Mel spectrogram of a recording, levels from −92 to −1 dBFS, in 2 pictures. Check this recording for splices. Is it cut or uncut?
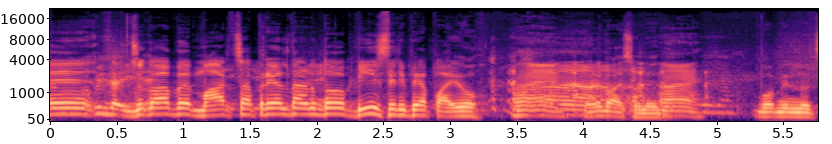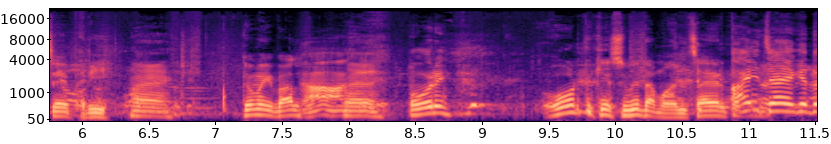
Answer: uncut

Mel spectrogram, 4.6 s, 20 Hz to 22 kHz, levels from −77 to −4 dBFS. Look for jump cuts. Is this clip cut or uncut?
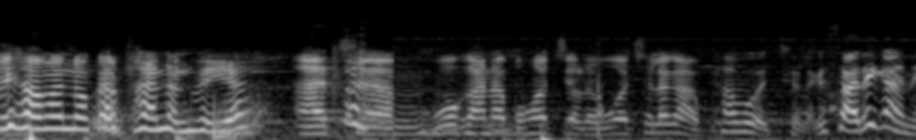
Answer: cut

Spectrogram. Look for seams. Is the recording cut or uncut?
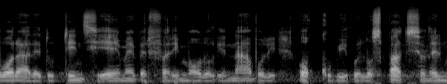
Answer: uncut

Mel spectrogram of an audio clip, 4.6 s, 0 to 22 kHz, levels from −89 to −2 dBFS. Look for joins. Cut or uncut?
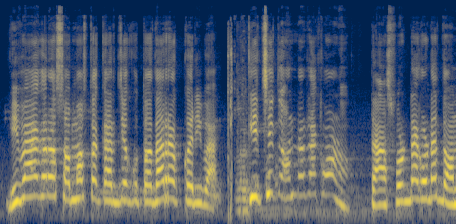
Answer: cut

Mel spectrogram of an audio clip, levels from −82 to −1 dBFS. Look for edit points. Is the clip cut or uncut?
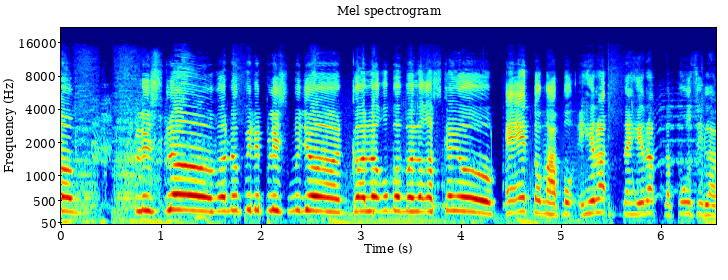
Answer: cut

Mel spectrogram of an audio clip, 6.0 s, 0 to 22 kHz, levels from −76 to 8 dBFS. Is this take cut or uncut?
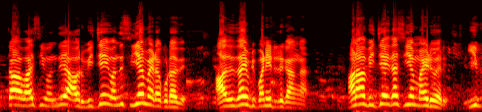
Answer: uncut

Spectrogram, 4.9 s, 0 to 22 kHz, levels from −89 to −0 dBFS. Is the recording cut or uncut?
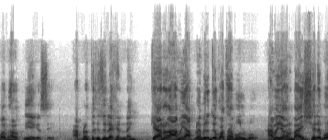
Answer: cut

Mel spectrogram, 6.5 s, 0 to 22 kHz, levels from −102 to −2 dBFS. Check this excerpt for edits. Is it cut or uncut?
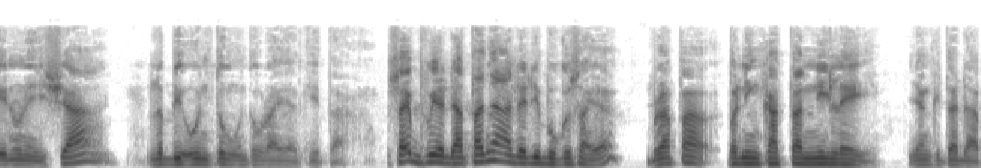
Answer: uncut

